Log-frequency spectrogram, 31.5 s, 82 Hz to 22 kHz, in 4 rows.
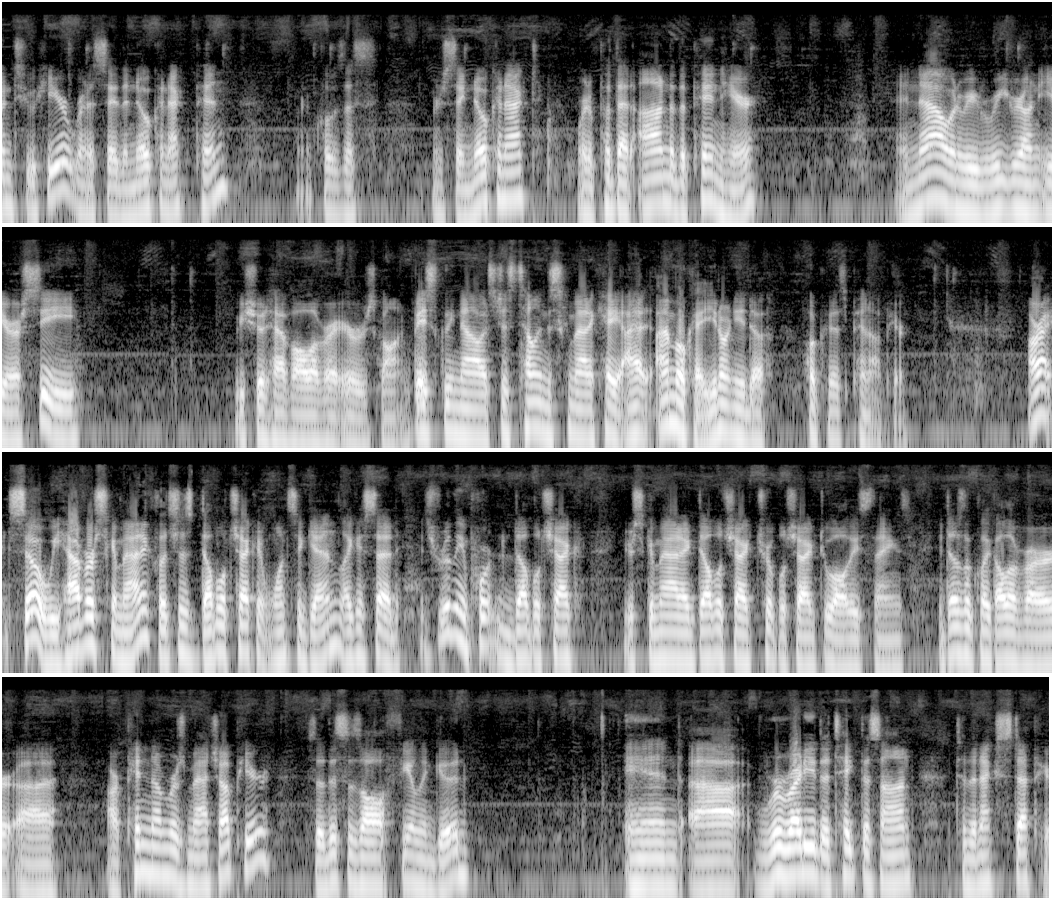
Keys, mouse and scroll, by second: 15.5 scroll up 1, 15.8 scroll down 1, 16.3 middle click, 17.6 super+Left, 19.3 middle click, 25.7 middle click, 30.8 ctrl+s.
